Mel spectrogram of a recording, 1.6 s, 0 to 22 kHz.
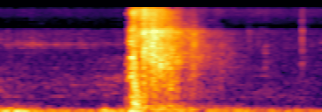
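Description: An 8-gram FS6 Polenböller firecracker goes off in one sharp, loud bang followed by a short decaying rumble, heard outdoors at a New Year's Eve celebration.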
